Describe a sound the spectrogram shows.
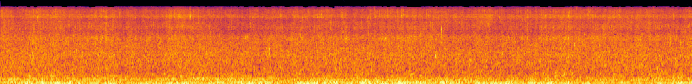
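Water rushes and splashes over rocks in a river.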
